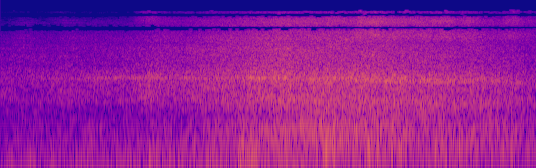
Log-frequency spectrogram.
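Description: Hanshin Railway train running along the platform: the rumble and rush of its wheels on the rails build over the first couple of seconds and stay loud.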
